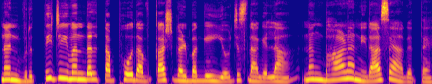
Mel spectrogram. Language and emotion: Kannada, sad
